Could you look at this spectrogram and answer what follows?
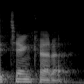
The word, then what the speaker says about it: tenkara: So how would you say tenkara? – Tenkara.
